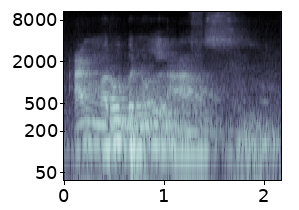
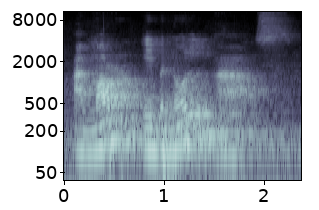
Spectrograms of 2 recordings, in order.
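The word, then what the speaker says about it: عمرو بن العاص: kita temukan gitu ya yang benar pengucapan nama sahabat itu adalah digabung Amru bnul as Amru bnul As hanya saja sering kita dengarnya apa Amr Ibnul As ya untuk memudahkan aja Amr Ibnul As atau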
